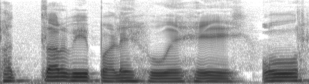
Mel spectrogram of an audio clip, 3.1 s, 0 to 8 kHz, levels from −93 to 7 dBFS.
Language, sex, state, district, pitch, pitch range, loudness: Hindi, male, Madhya Pradesh, Bhopal, 110 Hz, 100-125 Hz, -15 LUFS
